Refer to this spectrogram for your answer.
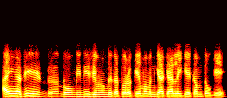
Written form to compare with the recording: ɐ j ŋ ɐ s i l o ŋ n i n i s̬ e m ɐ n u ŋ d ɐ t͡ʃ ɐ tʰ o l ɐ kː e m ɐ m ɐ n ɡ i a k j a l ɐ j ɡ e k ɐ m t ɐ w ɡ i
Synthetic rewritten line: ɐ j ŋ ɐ s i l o ŋ n i n i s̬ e m ɐ n u ŋ d ɐ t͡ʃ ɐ tʰ o ɾ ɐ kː e m ɐ m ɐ n ɡ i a k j a l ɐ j ɡ e k ɐ m t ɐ w ɡ e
